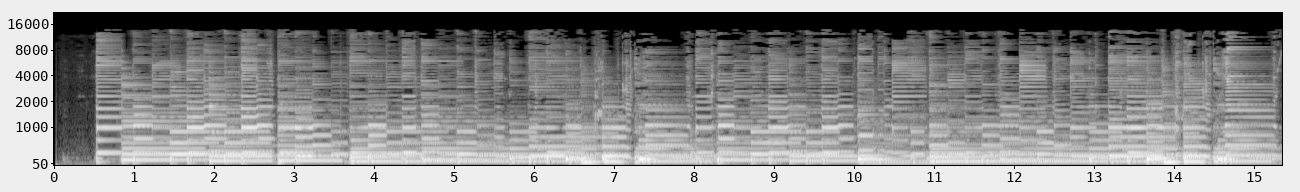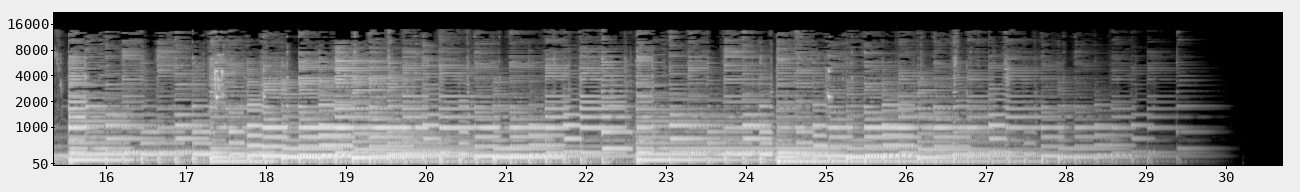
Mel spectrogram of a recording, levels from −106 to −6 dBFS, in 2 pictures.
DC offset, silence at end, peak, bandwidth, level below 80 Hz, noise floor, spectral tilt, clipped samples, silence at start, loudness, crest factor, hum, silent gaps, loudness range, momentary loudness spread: under 0.1%; 1.8 s; 0 dBFS; 14 kHz; -42 dBFS; -63 dBFS; -6.5 dB/octave; under 0.1%; 0.5 s; -17 LUFS; 16 dB; none; none; 5 LU; 8 LU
